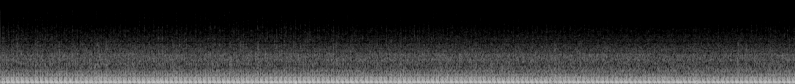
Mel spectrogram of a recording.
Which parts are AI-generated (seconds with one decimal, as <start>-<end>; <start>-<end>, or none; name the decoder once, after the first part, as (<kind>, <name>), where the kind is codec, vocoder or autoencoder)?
0.7-1.6 (vocoder, BigVGAN v2); 3.6-6.8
